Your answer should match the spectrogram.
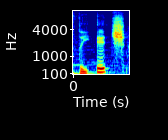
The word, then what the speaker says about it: ITCZ: Known to sailors around the world, this part of the world is the doldrums, the Intertropical Convergence Zone, ITCZ, pronounced and sometimes referred to as the itch.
